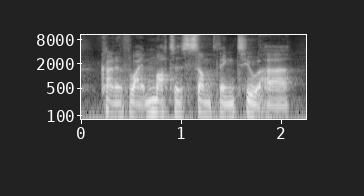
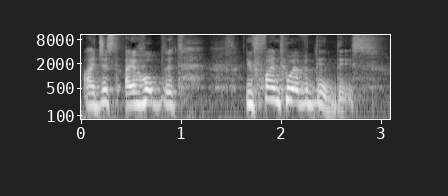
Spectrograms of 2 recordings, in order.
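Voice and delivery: upset halfling woman; 10 semitones higher than usual. Acted. Rosalina consoling the party.

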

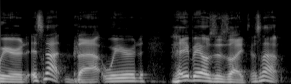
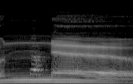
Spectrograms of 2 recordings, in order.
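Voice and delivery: drawn-out dread; 6 semitones lower, 5 dB quieter than usual. Real, not acted. Reacting with dread to the story.

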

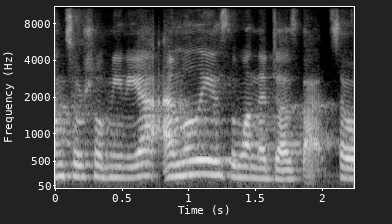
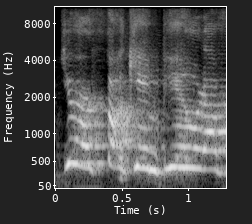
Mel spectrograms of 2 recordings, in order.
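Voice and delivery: put-on giddy party girl; 8 semitones higher than usual. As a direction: gush like a drunk stranger in the bathroom. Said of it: "there's this girl in there that's like".

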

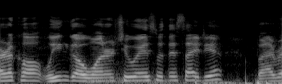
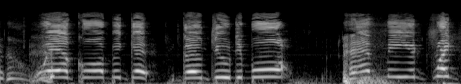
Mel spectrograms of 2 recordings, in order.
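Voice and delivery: loud, slow, much higher mock Australian voice; bad Australian accent; 11 semitones higher, 7 dB louder, slower than usual. Friend performs his bad Australian surfer voice. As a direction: ham up a terrible Australian surfer. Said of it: "this is an [name] voice".

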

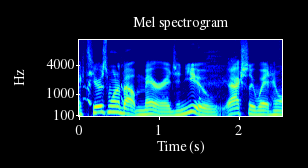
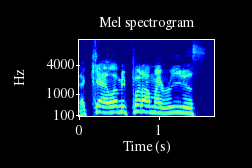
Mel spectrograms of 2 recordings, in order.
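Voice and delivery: Missus Weiss; 4 semitones higher than usual. Pretend. Host plays a guest's mother asking for her son, high and fretful. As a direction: fret like an anxious mom looking for her son. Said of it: "Ryan's mom".

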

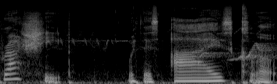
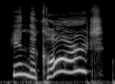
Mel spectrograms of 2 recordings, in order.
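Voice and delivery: very high, loud disbelief; shocked exclamation; 8 dB louder than usual. Acted. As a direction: shriek it in astonishment. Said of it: "exclaimed his wife".

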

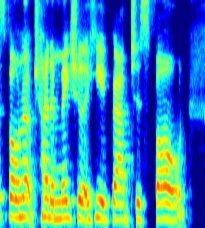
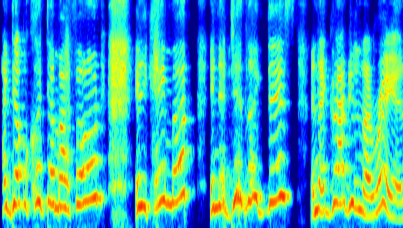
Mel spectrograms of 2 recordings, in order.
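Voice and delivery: higher, eager retelling of his defence; imitated excited explaining; 7 semitones higher than usual. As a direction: play a companion eagerly explaining himself. Companion excitedly explains his snack purchase.

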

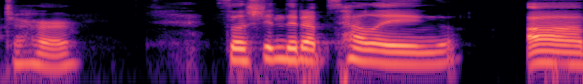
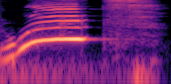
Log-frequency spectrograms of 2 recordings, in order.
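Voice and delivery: very high, squeaky mock-incredulous question; shocked disbelief. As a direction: react aghast, pitch shooting up. Retold shocked reaction to offensive remark.

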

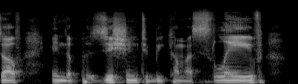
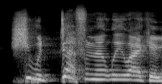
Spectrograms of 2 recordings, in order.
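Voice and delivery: mock eager reply; 13 semitones higher, 3 dB louder than usual. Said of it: "he was like".

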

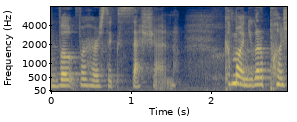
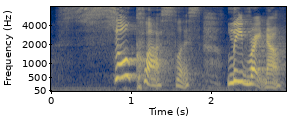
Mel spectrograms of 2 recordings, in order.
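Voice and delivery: contemptuous; 4 semitones higher, 3 dB louder, much slower than usual. Acted. Grandmother dismisses the maid.

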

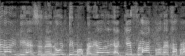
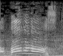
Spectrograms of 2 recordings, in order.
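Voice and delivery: touchdown call; 8 semitones higher, slower than usual. Real, not acted. Touchdown call on long catch.

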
